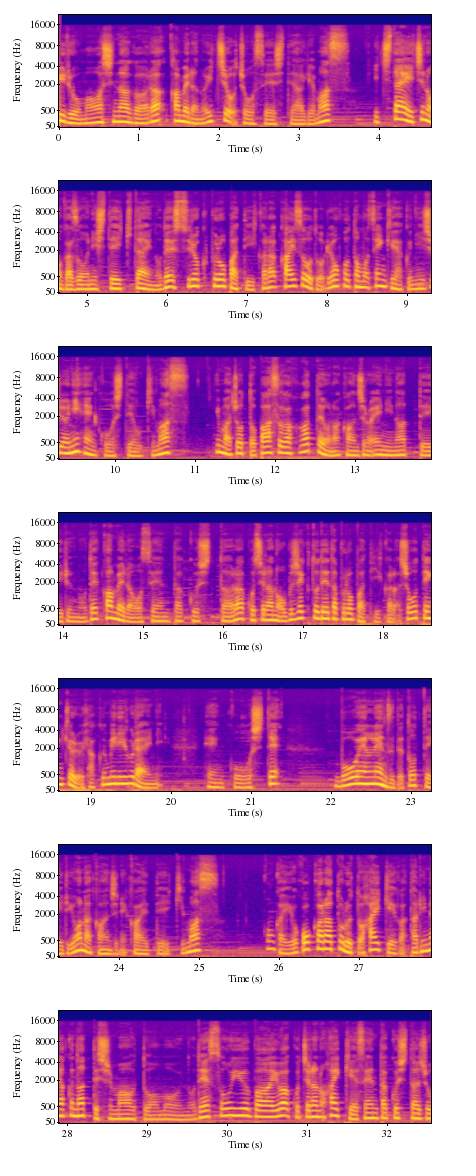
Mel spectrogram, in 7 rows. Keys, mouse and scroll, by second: 0.4-1.0 scroll down 2, 1.7 shift+middle click, 2.5 click, 3.1 middle click, 6.0 click, 7.1-8.8 drag, 14.4 click, 15.7 click, 17.4-19.4 drag, 18.9 KP_0, 23.0 ctrl+middle click, 25.2 shift+middle click, 28.3 click, 28.9-29.6 scroll down 4, 29.6 middle click, 30.2-30.7 scroll down 3.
